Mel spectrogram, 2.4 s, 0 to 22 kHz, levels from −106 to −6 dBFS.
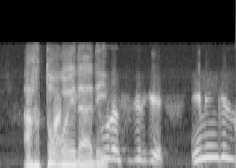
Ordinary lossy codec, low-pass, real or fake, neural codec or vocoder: none; 7.2 kHz; real; none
